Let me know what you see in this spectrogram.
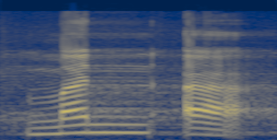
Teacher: cara bacanya nunnya dibaca jelas Ya jelas Bunyi sukunnya atau jelas bunyi n-nya Man A jadi cara bacanya cukup ditekan saja tidak perlu ditahan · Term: izhar halqi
